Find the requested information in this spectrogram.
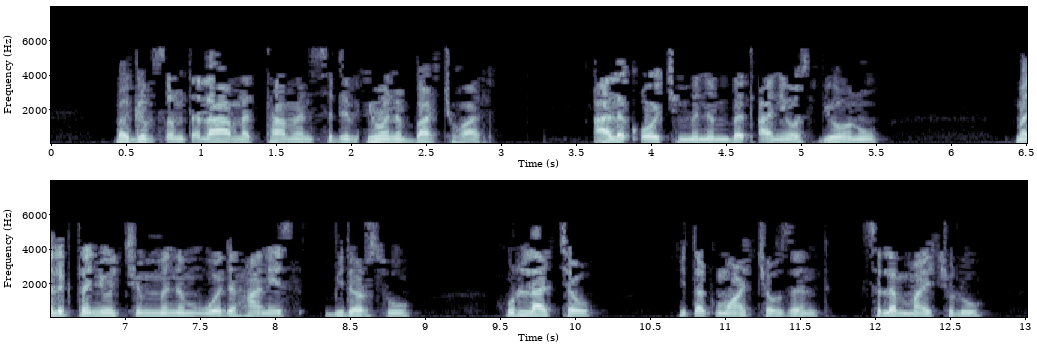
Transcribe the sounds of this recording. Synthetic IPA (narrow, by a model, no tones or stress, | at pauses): bəɡɨβsʼɨmt̪ʼɨlamət̪ʰːamənsɨd̪ɨβjɪho̞nɨbːat͡ʃːɪɦa̰l | ʔa̰ləkʼo̞t͡ʃːmɨnɨmbət̪ʼaneosbiho̞nu | məlɨkt̪ʰəɲːo̞t͡ʃːɪnmɨnɨmːwɔd̪əɦane̞sbid̪əɾsu | hulːat͡ʃːɛw | jɪt̪ʼəkʼmwat͡ʃːɛwzənd̪ | sɨləmːajt͡ʃɪlu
